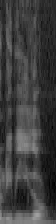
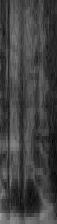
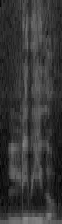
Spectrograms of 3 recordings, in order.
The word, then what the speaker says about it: libido: pulsiones de metasexual o libido, no líbido, ¿sí? Líbido es una palabra esdrújula, se escribe con B corta y significa otra cosa, libido.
